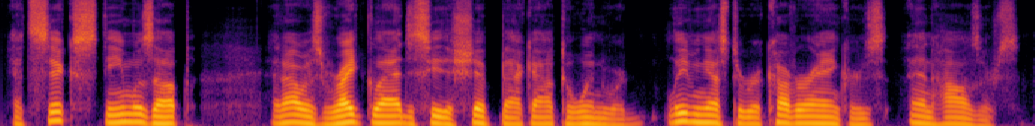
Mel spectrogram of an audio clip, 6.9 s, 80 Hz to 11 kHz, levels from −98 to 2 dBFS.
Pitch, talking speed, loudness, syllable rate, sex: 130 Hz, 215 wpm, -18 LUFS, 5.3 syllables/s, male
